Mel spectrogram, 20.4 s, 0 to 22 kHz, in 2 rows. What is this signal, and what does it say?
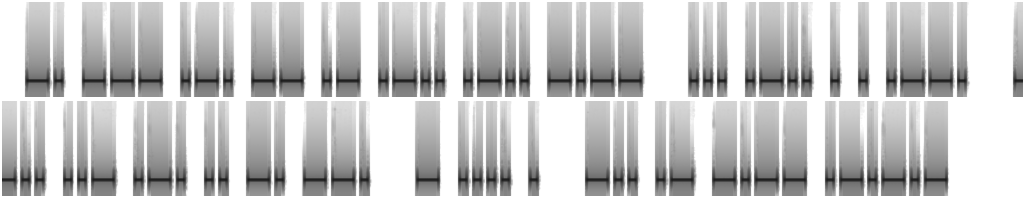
Morse code, heard as a keyed tone, about 17 wpm, 700 Hz. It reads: NORMALLY SLEEP DURING THE DAY.
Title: Sentences from Top 1000 Words - Review Part 6 - 17wpm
